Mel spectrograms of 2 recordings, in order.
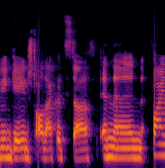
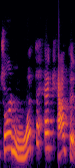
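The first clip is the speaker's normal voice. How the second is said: higher-pitched, exasperated voice. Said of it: "I'm like".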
